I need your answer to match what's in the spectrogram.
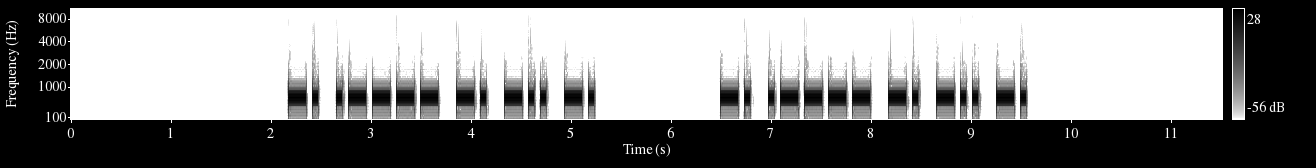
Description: Morse code, heard as a keyed tone, about 21 wpm, 700 Hz. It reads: N1NDN N1NDN
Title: USA Call Signs - 5 Characters - Repeated 2x - 20wpm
